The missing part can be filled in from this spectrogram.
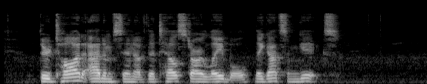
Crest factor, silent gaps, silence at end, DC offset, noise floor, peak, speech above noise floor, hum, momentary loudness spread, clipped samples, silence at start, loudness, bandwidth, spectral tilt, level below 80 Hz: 18 dB; none; 0.9 s; under 0.1%; -57 dBFS; -4 dBFS; 38 dB; none; 8 LU; under 0.1%; 0.4 s; -19 LUFS; 11.5 kHz; -5 dB/octave; -58 dBFS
